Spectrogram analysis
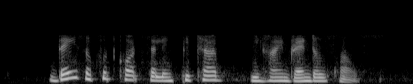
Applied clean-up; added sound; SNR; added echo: neural separator model SepFormer DNS4.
